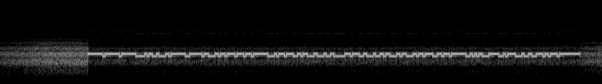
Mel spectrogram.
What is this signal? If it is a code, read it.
RTTY (45.45 baud, 170 Hz shift), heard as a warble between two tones, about 1490 Hz centre. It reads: VA1HUA TU AA0RMG CQ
